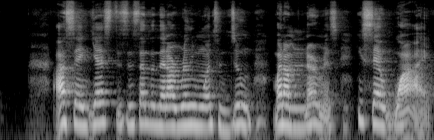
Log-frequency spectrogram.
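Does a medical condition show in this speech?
Yes: cerebral palsy; atypical speech.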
